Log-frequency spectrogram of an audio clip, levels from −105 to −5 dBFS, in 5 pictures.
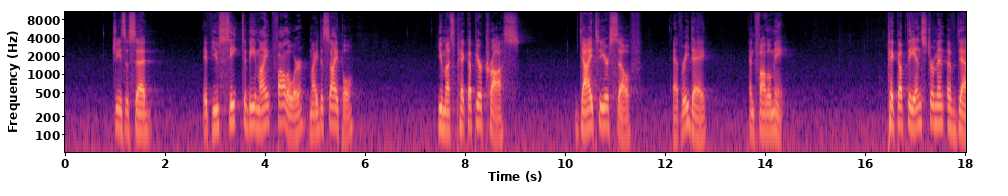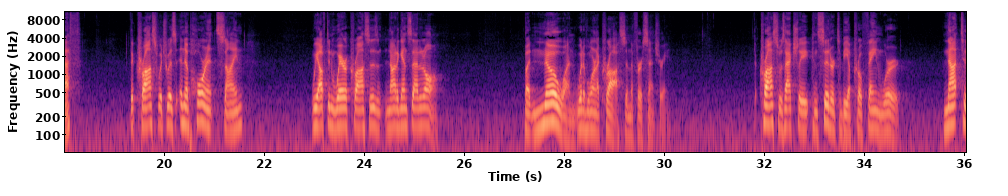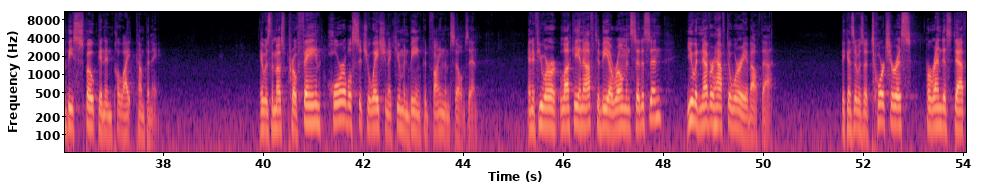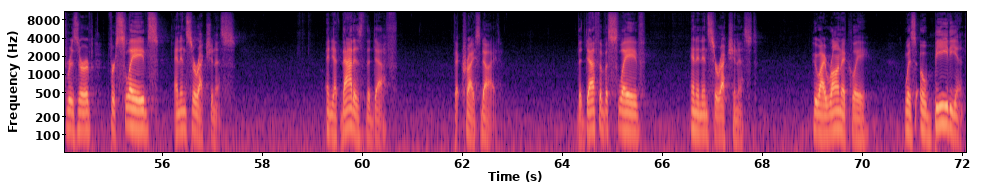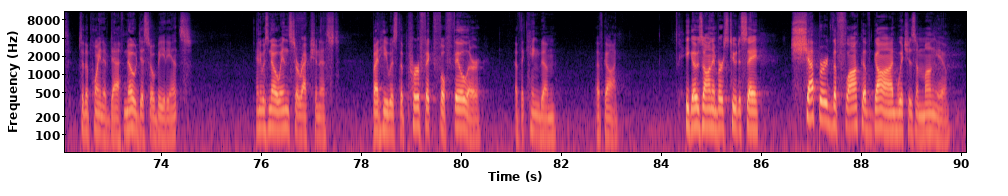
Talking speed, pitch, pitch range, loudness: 120 wpm, 120 Hz, 110-135 Hz, -28 LUFS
